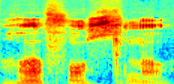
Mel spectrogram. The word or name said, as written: renfoncement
